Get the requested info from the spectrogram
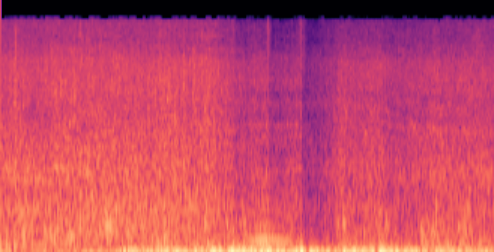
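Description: Wind buffeting the microphone on a small fishing boat, over the wash of the sea. The low rumble grows much stronger about a second in.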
